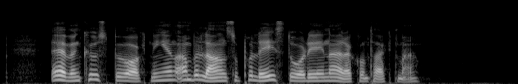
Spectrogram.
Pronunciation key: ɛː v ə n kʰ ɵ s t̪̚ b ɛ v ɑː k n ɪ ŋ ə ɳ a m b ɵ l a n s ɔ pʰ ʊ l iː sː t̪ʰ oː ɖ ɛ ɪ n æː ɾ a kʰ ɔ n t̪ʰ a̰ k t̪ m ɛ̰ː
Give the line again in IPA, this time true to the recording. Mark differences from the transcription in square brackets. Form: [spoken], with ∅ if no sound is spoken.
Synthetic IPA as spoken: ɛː v ə n kʰ ɵ s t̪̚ b ɛ v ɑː k n ɪ ŋ ə [n] a m b ɵ l a n s ɔ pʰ ʊ l iː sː [t̪] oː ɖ ɛ ɪ n æː ɾ a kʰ ɔ n t̪ʰ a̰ k t̪ m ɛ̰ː

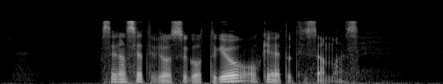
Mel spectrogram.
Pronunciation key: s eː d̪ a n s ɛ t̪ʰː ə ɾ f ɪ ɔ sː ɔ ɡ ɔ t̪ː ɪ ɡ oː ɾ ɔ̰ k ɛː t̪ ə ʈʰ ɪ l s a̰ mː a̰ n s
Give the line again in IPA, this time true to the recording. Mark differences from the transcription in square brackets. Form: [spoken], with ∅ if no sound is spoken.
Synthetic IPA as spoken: s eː d̪ a n s ɛ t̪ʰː ə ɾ [v] ɪ ɔ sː ɔ ɡ ɔ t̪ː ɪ ɡ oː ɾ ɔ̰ k ɛː t̪ ə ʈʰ ɪ l s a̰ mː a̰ n s

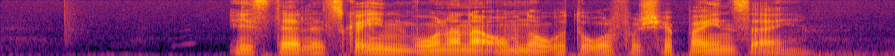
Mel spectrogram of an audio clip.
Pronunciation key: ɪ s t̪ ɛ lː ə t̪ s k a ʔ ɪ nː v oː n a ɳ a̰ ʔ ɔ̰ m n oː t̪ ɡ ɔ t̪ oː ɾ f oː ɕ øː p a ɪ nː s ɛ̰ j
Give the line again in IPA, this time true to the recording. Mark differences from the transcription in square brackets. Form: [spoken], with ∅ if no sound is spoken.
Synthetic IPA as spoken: ɪ s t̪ ɛ lː ə t̪ s k a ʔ ɪ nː v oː n a ɳ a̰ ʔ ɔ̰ m n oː [∅] ɡ ɔ t̪ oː ɾ f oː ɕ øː p a ɪ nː s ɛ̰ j

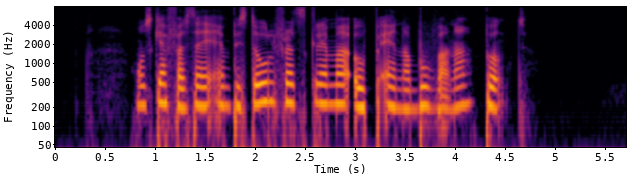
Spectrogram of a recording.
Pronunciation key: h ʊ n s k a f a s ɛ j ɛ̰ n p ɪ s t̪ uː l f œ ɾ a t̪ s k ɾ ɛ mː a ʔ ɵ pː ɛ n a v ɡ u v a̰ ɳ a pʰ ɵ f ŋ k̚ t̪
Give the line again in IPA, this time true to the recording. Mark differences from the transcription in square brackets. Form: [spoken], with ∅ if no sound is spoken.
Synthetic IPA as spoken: h ʊ n s k a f a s ɛ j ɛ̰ n p ɪ s t̪ uː l f œ ɾ a t̪ s k ɾ ɛ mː a ʔ ɵ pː ɛ n a v [b] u v a̰ ɳ a pʰ ɵ [∅] ŋ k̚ t̪

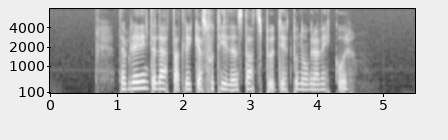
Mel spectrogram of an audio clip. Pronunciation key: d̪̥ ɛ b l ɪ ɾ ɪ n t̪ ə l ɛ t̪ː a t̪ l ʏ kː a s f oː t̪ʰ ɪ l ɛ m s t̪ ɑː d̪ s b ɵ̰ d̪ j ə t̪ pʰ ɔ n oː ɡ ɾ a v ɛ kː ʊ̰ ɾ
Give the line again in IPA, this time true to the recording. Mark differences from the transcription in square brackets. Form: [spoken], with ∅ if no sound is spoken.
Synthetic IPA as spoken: d̪̥ ɛ b l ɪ ɾ ɪ n t̪ ə l ɛ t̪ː a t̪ l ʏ kː a s f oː t̪ʰ ɪ l ɛ [n] s t̪ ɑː [t̪] s b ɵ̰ d̪ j ə t̪ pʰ ɔ n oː ɡ ɾ a v ɛ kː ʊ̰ ɾ

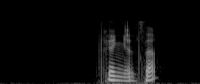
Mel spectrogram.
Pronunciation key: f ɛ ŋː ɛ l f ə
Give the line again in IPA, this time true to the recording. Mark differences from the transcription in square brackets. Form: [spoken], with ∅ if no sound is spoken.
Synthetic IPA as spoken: f ɛ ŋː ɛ l [s] ə

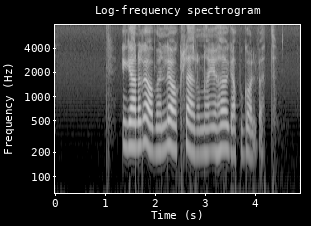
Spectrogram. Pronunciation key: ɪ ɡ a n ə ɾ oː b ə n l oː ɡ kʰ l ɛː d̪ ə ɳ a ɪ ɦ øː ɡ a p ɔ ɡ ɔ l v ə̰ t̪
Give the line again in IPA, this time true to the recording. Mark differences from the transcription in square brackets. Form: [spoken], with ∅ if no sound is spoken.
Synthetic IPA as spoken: ɪ ɡ a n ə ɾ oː b ə n l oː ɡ kʰ l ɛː d̪ ə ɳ a ɪ ɦ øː ɡ a [pʰ] ɔ ɡ ɔ l v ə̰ t̪

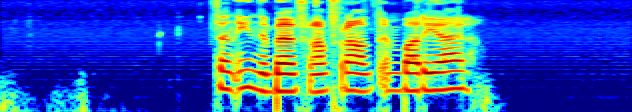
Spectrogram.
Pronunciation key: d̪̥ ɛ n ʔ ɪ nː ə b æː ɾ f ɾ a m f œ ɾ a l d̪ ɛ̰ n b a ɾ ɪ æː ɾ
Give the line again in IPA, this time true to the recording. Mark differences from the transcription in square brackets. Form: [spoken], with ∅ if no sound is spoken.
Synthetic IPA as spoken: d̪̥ ɛ n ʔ ɪ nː ə b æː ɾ f ɾ a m f œ ɾ a l [t̪] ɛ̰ n b a ɾ ɪ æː ɾ

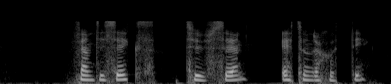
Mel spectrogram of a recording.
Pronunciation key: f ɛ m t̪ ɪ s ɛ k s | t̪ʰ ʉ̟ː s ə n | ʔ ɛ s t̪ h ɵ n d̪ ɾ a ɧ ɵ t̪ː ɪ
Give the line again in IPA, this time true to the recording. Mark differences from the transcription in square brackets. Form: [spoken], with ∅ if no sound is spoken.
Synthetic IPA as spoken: f ɛ m t̪ ɪ s ɛ k s | t̪ʰ ʉ̟ː s ə n | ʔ ɛ [∅] t̪ h ɵ n d̪ ɾ a ɧ ɵ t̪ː ɪ

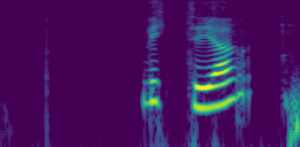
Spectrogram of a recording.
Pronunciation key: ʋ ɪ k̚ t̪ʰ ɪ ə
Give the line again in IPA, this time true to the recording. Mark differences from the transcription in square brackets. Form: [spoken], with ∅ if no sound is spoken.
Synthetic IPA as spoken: ʋ ɪ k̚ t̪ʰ ɪ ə

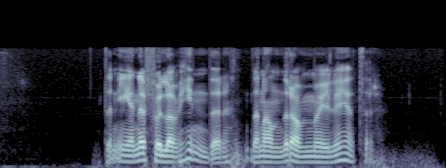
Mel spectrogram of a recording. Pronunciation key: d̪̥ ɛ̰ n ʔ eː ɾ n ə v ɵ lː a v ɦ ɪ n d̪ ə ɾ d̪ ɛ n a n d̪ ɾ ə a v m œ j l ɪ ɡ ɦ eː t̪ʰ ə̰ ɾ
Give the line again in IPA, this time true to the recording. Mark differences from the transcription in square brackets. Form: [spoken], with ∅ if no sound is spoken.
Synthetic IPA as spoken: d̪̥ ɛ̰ n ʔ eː [∅] n ə [f] ɵ lː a v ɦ ɪ n d̪ ə ɾ d̪ ɛ n a n d̪ ɾ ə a v m œ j l ɪ ɡ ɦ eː t̪ʰ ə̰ ɾ

